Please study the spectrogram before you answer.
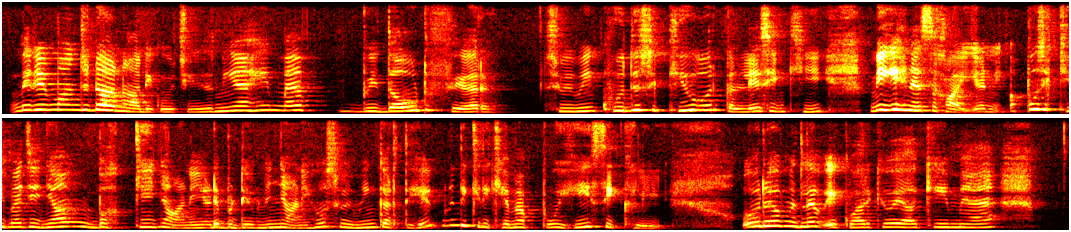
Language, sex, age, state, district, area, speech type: Dogri, female, 30-45, Jammu and Kashmir, Kathua, rural, spontaneous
